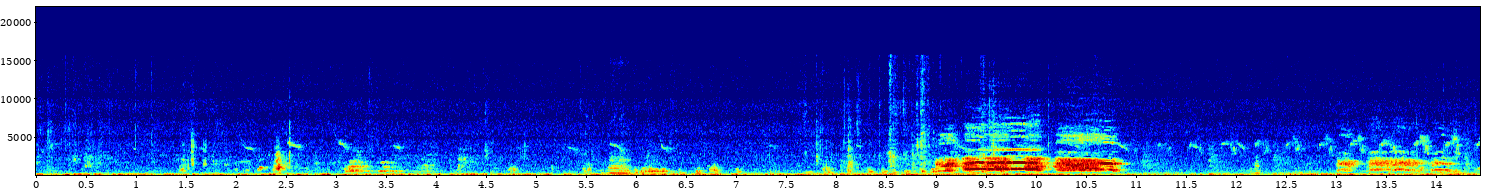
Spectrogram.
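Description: A rooster crows loudly once about nine seconds in, a two-part call lasting about two seconds, and gives a shorter, quieter call near the end. Fainter scattered calls come before it, over a steady low hum.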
